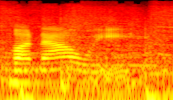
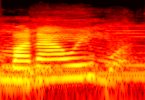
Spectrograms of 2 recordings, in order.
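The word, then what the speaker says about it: Monowi: Manawi with a population of one.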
